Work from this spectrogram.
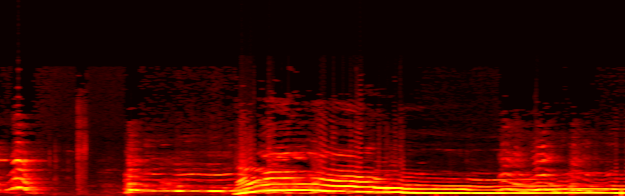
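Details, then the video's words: A Tamaskan dog gives a long, tonal howl that swells upward then slowly slides down in pitch, singing in response to another dog's howling played from a video. "Tamaskan responds to howling dog video"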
